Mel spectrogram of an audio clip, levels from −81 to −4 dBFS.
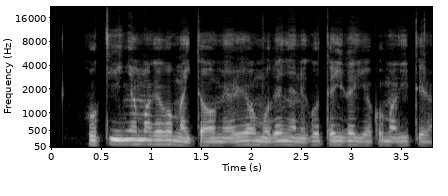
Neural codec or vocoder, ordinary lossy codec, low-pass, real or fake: codec, 44.1 kHz, 7.8 kbps, Pupu-Codec; none; none; fake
